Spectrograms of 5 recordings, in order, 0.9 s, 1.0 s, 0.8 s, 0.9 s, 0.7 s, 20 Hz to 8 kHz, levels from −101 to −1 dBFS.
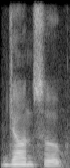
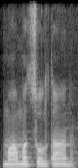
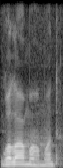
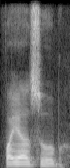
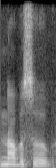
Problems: constant background noise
